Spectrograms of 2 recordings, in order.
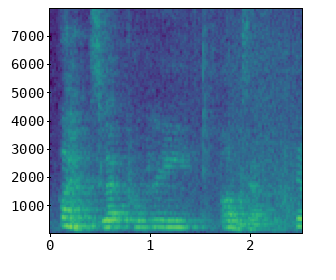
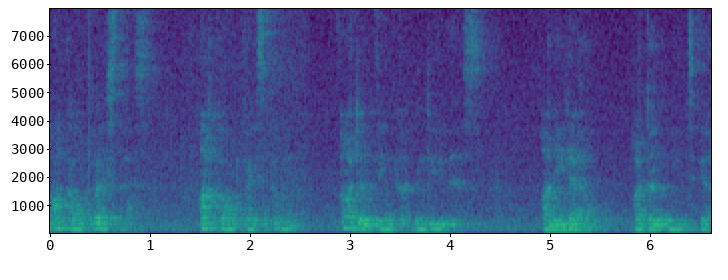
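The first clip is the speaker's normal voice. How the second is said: anxious inner voice; 8 dB quieter than usual. Retold or imitated. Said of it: "I thought".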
